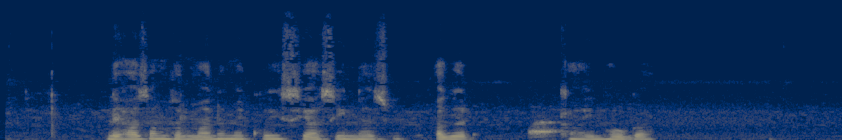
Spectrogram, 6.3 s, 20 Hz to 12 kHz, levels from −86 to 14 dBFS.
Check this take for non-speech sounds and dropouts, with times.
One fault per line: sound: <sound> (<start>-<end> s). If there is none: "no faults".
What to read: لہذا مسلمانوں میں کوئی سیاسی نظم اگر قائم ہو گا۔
no faults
